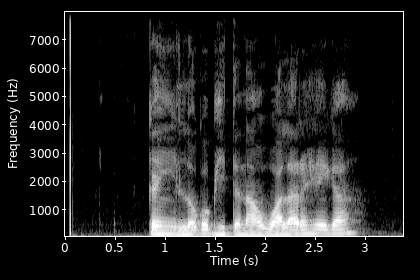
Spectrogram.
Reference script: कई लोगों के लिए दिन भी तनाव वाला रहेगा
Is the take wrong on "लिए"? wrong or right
wrong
